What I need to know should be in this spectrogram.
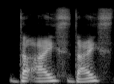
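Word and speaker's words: Da-iCE: Dice. It's pronounced Dice, but the name looks like the Ice.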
